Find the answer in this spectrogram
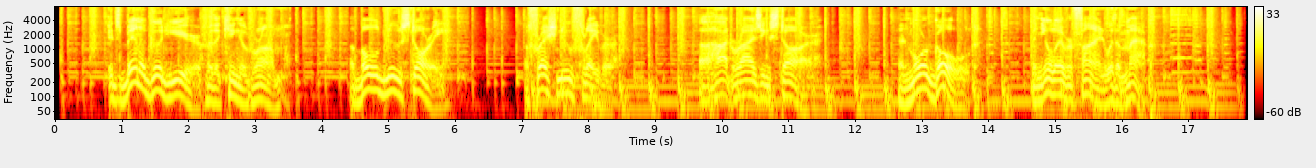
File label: authoritative sexy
